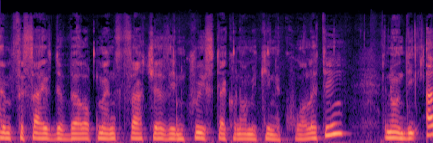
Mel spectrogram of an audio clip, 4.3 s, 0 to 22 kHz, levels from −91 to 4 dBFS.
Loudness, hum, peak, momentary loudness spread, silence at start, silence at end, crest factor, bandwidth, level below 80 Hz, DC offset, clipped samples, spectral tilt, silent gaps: -23 LUFS; none; -6 dBFS; 5 LU; 0 s; 0 s; 16 dB; 15 kHz; -56 dBFS; under 0.1%; under 0.1%; -6 dB/octave; none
